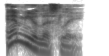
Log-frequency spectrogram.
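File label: "emulously", British English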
